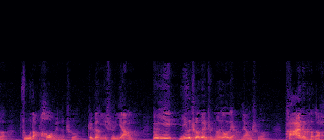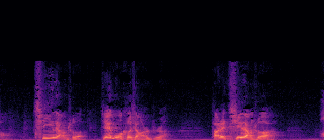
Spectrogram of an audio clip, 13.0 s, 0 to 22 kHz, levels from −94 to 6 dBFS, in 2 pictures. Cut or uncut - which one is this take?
cut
